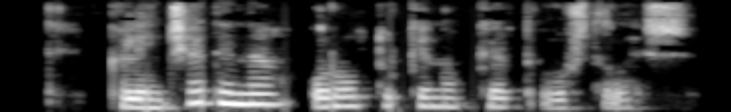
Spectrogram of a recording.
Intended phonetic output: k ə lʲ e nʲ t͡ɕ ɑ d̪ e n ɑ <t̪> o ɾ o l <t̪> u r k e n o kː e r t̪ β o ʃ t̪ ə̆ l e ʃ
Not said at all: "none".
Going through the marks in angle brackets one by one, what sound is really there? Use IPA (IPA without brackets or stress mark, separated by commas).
none, t̪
